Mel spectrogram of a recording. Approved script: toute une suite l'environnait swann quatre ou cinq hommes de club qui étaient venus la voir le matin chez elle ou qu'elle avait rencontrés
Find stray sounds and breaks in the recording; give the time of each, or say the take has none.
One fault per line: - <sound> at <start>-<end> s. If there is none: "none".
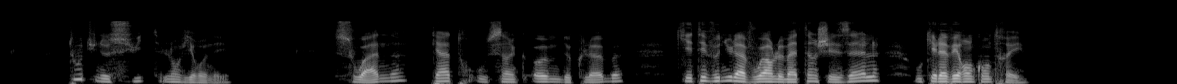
none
